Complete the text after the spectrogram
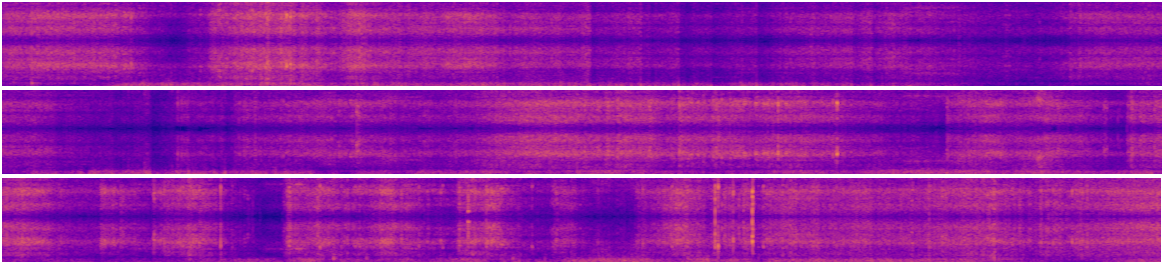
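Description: Wind roars loudly past the microphone.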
